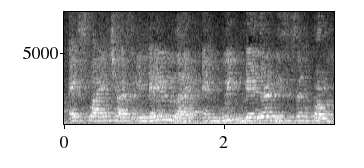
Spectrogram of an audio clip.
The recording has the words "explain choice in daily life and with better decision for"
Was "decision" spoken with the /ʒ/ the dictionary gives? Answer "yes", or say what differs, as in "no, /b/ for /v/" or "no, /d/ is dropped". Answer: no, /s/ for /ʒ/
